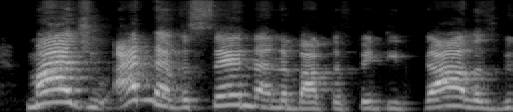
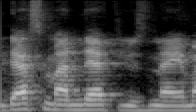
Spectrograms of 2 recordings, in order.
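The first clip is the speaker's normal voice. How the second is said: normal talking voice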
